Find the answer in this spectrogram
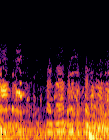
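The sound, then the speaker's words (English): A hen named Tilly clucks in a quick run of short, muffled clucks, steady, the sound dulled from inside a bag, with a low rumble underneath. “Precisely, and I've got Tilly, my joke meter hen, right here in the bag.”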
